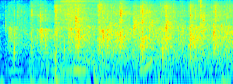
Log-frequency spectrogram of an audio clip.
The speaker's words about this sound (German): Wir haben das wieder äh, großartig gemacht. Dafür ähm, Applaus.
